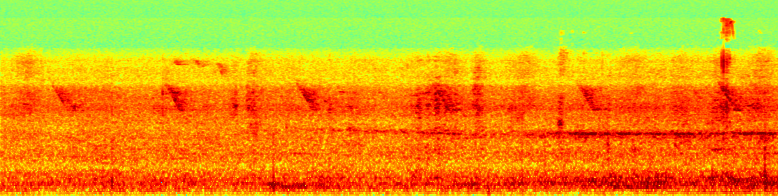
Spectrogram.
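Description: Near silence, with faint short falling chirps repeating roughly once a second, as from small birds calling; a faint steady high tone joins about halfway through.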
